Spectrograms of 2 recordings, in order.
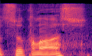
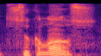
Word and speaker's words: Tsoukalos: All right, we are talking with Giorgio Tsoukalos, actually Tsoukalos, I said it wrong.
